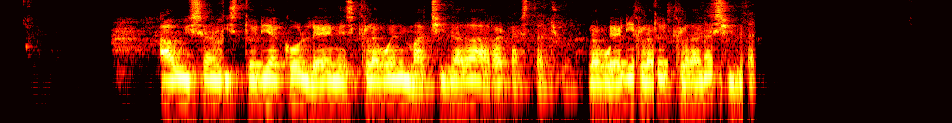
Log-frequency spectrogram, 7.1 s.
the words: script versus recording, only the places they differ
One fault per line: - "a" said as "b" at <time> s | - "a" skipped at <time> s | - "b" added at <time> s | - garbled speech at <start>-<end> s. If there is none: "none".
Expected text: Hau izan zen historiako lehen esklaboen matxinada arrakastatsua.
- "zen" skipped at 1.7 s
- garbled speech at 4.4-5.7 s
